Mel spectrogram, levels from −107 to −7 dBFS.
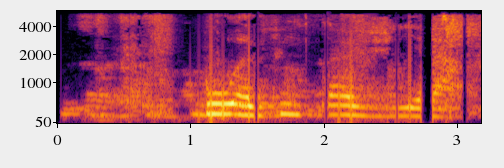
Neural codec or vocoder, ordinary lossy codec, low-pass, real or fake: none; AAC, 32 kbps; 5.4 kHz; real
